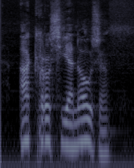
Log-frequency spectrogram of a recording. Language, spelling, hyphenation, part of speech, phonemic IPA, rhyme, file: Dutch, acrocyanose, acro‧cy‧a‧no‧se, noun, /ˌɑ.kroː.si.aːˈnoː.zə/, -oːzə, Nl-acrocyanose.ogg
- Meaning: acrocyanosis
